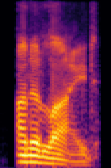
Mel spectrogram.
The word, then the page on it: unallied: British English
